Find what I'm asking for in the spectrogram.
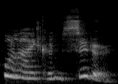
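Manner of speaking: high, loud, anguished plea; high and loud in agitation; agitated. A narrator's reading. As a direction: cry it out, nearly breaking. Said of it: "in a yet more agitated voice".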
